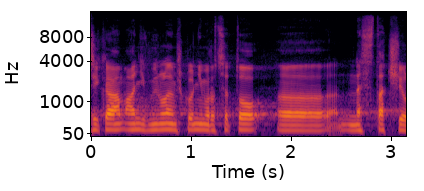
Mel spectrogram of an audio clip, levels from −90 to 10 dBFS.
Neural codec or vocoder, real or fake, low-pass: vocoder, 44.1 kHz, 128 mel bands every 512 samples, BigVGAN v2; fake; 14.4 kHz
